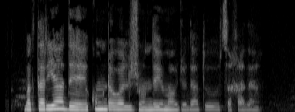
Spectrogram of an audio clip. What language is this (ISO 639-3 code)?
pus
